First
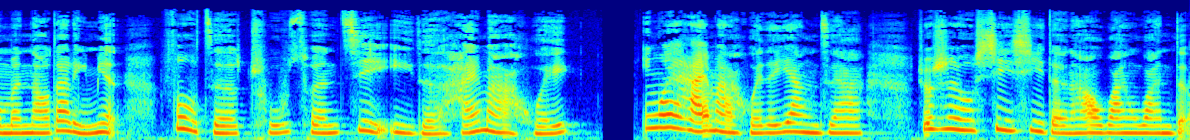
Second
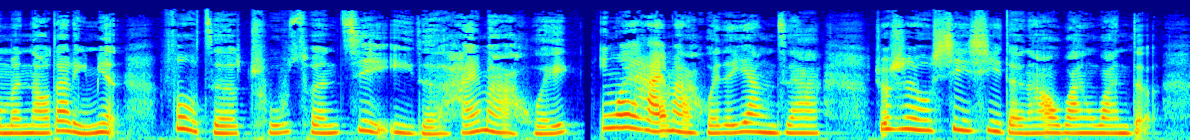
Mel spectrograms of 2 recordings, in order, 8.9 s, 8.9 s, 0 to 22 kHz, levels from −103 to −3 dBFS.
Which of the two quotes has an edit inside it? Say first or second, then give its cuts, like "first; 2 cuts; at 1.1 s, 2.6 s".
second; 1 cut; at 4.4 s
